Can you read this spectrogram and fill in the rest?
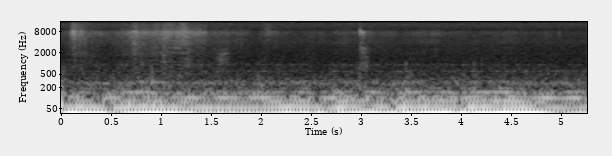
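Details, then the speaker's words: Nissan Almera engine at idle in drive on a warm 33° day, steady low rumble with no whine or squeal after topping up low power steering fluid that had caused a cold-start pulley whine, worse when steering. "so it's not that squeaking pulley noise anymore there you go hope that helped everyone"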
